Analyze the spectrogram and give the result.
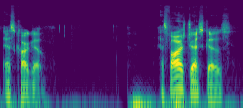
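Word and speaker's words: escargot: Canard rabbit pronounced and snails pronounced escargo as far as dress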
